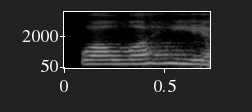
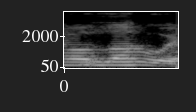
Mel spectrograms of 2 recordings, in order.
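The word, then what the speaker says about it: والله: Wallahi ya, benar-benar menakjubkan. 6. Wallahi cara bacanya ya. Keluar mobil dan Bukan wallahu ya. Kalau Iya, kita pakai wallahu itu nanti bukan sumpah ya. Tapi kalau wallahi itu sumpah.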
